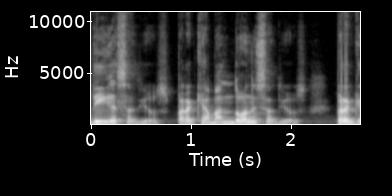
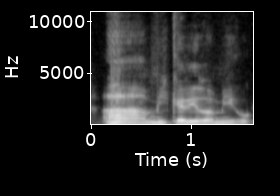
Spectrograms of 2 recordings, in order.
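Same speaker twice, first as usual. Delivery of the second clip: ordinary talk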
